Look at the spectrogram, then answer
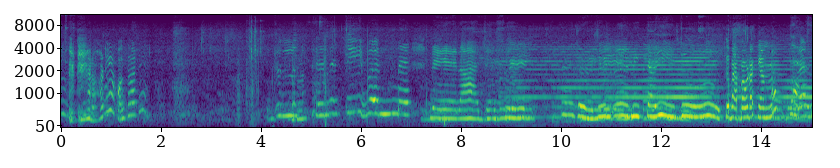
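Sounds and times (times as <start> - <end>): person singing in high voice: 4.5 - 15.0
steady instrumental notes: 8.4 - 15.0.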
